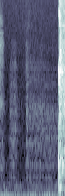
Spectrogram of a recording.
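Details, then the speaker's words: Quiet room hum, then one sudden loud cough from an adult while streaming, cut off mid-sound. They are congested and need to blow their nose: a single cough. "Now you can hear me coughing. Great."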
